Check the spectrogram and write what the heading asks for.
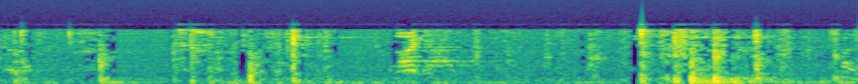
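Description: Players' shouts and calls on a five-a-side football pitch, mixed with several sharp knocks of the ball being kicked, loudest near the end. The sound is thin and narrow, as picked up by a security camera's microphone.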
